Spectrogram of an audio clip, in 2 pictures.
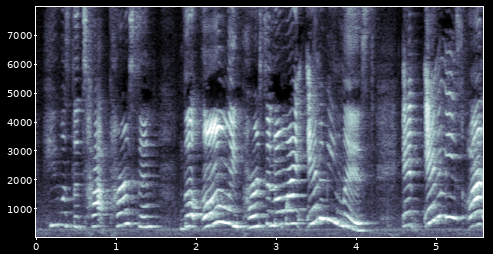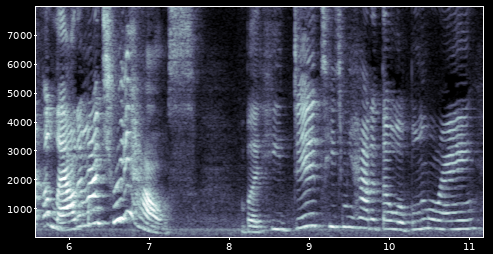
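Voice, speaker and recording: A woman reading a children's picture book aloud in an expressive, theatrical way, like a teacher acting it out for young pupils. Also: very high voice, slight background noise. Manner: theatrical, acts out the dialogue.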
